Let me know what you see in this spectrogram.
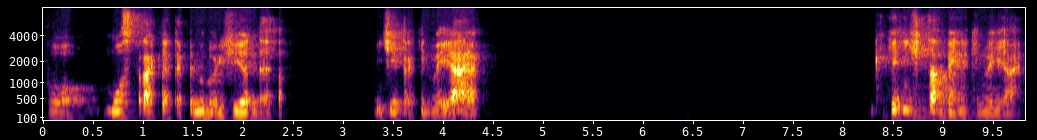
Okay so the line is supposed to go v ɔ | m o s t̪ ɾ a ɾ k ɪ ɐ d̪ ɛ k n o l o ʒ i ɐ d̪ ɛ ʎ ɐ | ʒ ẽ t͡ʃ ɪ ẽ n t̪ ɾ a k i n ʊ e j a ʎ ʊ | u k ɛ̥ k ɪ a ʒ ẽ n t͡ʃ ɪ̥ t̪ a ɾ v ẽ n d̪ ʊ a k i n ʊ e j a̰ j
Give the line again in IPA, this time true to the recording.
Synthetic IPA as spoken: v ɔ | m o s t̪ ɾ a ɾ k ɪ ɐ t̪ ɛ k n o l o ʒ i ɐ d̪ ɛ l ɐ | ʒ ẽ t͡ʃ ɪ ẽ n t̪ ɾ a k i n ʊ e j a j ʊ | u k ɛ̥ k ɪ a ʒ ẽ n t͡ʃ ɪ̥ t̪ a v ẽ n d̪ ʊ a k i n ʊ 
